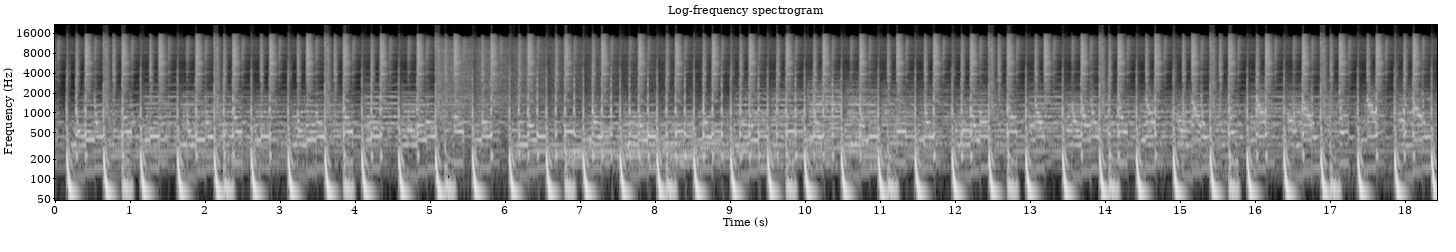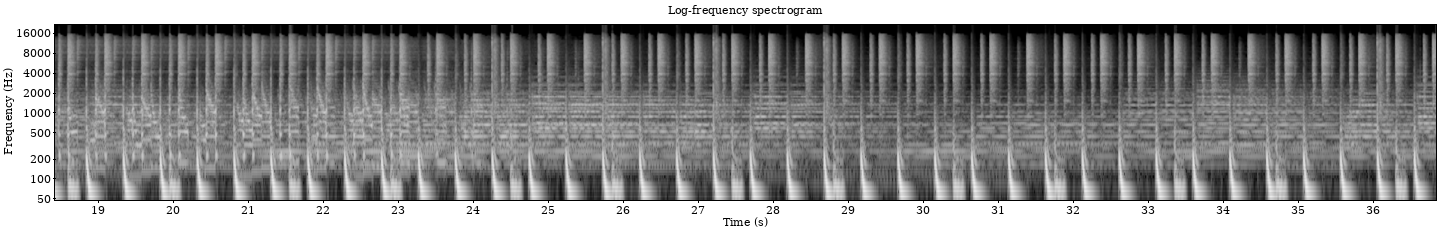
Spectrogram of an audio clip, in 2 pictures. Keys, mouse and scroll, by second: 0.7 middle click, 1.6 scroll up 1, 1.9-8.2 middle drag, 8.2 click, 8.8-11.2 middle drag, 11.2 ctrl+shift+click, 13.5 i, 18.6 e, 21.0 middle click, 21.6 Tab, 22.0-23.8 middle drag, 23.8 scroll down 1, 24.0-25.9 middle drag, 25.9 Tab, 26.1-27.8 middle drag, 27.8 alt+click, 28.5 s, 30.8-32.6 middle drag, 32.6 Tab, 32.9-34.4 middle drag, 34.4 Tab, 35.4 click.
